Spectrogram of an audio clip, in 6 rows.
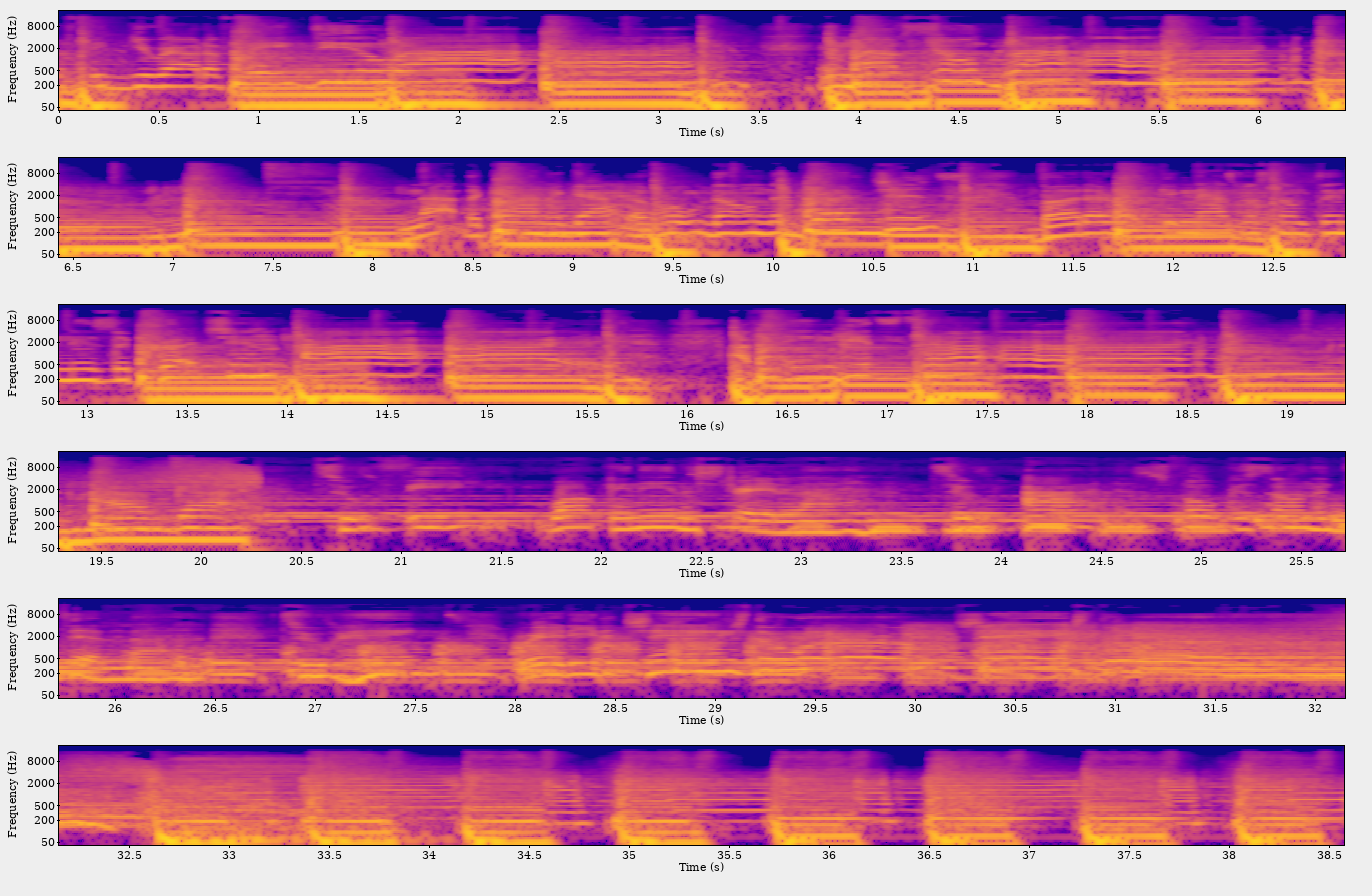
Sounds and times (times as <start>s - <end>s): Blues: 0.0s - 38.5s
Soul music: 0.0s - 38.5s.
